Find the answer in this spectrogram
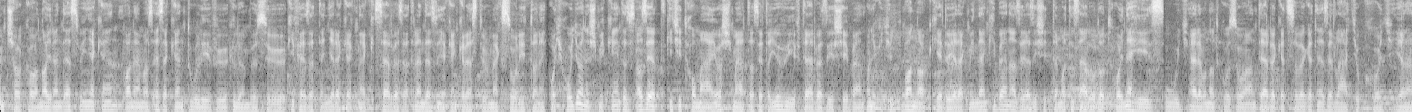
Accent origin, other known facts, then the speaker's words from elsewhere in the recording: Debrecen, Hajdú-Bihar, Hungary; nekem debreceniként fáj az, hogy éppen a himnusz 200. évfordulója nem lett országos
